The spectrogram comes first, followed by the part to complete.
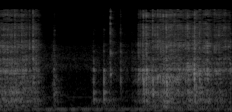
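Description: A marking knife scoring a line into a wooden board along the blade of a square: faint, short scratching strokes near the start and again in the second half.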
